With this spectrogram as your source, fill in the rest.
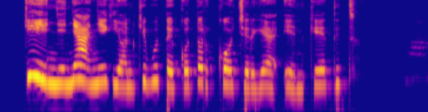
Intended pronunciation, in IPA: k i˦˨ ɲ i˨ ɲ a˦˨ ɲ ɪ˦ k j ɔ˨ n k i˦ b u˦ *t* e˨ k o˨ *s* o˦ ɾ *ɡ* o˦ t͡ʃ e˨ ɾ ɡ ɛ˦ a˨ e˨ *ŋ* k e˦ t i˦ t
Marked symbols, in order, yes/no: yes, no, no, no

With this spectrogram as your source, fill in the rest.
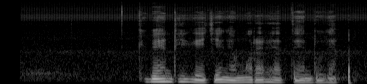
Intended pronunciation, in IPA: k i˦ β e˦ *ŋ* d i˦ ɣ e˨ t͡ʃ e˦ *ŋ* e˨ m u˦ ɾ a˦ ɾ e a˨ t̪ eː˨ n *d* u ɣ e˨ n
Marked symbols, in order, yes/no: no, yes, yes

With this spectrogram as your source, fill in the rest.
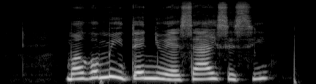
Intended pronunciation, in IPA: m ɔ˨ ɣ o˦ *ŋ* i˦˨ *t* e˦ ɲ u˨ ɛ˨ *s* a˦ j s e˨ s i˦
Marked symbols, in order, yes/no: no, yes, yes

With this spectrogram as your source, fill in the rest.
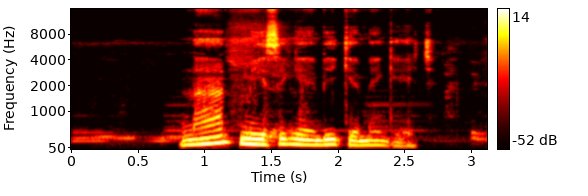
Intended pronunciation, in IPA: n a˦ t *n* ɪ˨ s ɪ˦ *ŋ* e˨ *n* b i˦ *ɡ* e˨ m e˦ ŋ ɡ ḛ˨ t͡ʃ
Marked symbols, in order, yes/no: no, yes, no, no

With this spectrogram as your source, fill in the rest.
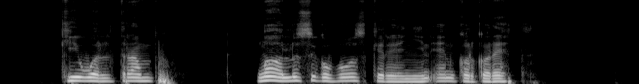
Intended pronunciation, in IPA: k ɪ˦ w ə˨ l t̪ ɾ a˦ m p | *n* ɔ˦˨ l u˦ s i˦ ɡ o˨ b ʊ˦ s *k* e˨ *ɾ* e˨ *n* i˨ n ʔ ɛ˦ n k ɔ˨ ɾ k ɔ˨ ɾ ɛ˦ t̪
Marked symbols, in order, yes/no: no, yes, yes, no

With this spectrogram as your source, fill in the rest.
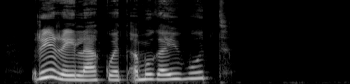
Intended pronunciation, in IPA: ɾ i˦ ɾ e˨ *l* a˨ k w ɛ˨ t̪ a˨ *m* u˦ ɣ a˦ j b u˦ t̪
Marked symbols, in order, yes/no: yes, yes

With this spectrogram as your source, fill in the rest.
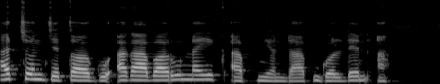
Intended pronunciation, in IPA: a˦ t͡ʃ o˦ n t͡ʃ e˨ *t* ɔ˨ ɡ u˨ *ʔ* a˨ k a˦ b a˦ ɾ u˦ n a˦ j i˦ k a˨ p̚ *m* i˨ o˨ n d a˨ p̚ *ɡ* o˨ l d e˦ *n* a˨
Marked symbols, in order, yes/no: yes, yes, yes, yes, yes

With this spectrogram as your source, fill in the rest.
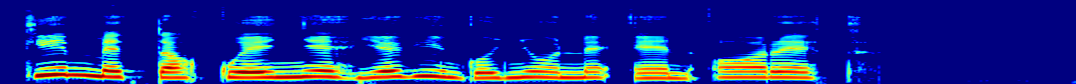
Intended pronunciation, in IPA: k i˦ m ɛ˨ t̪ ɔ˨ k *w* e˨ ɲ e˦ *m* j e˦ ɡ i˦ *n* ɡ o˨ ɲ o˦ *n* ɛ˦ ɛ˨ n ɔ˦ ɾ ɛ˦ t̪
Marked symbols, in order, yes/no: yes, no, no, yes

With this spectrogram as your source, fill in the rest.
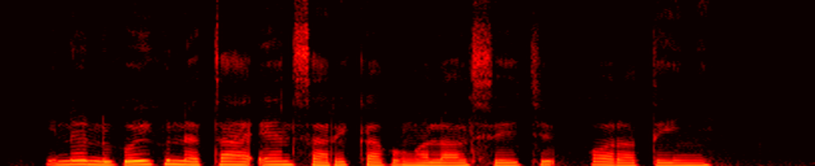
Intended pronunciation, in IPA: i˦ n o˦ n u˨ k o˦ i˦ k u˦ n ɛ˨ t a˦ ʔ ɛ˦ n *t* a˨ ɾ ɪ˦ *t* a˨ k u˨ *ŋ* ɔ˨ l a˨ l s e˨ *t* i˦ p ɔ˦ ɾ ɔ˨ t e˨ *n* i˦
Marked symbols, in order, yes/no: no, no, yes, no, no

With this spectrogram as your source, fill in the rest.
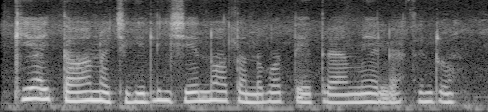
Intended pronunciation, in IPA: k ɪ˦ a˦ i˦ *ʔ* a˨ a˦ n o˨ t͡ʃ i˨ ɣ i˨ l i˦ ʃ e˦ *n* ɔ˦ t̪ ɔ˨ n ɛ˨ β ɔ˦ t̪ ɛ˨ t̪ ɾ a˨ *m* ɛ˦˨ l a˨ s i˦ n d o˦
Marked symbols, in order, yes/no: no, yes, yes

